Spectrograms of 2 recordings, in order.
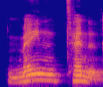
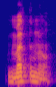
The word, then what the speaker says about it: maintenant: Then we have the A-N-T at the end, no, all becoming A. So we get maintenant.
